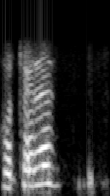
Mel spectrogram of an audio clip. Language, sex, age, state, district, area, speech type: Assamese, female, 45-60, Assam, Darrang, rural, conversation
